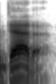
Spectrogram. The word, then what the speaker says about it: data: We say data or data. You can use the long A sound like day and say data or you can use the short A sound like black cat and say data.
